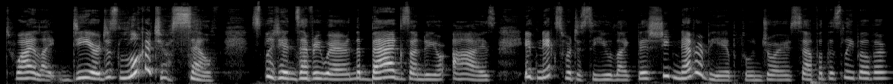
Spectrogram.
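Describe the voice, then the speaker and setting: A woman's voice: high voice, animated, fairly quick, hardly any pauses, a bit bright. A woman voicing a refined, caring, insistent female pony with a genteel, theatrical manner in an audiobook. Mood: fussily insistent. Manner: genteel, polite, theatrical phrasing. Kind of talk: dramatized audiobook character acting.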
